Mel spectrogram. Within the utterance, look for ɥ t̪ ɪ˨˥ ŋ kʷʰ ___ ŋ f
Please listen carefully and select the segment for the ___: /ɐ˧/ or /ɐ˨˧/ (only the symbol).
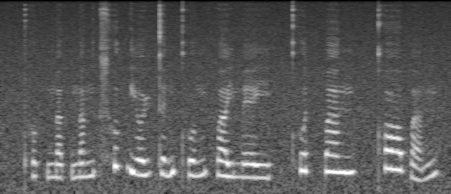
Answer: ɐ˨˧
